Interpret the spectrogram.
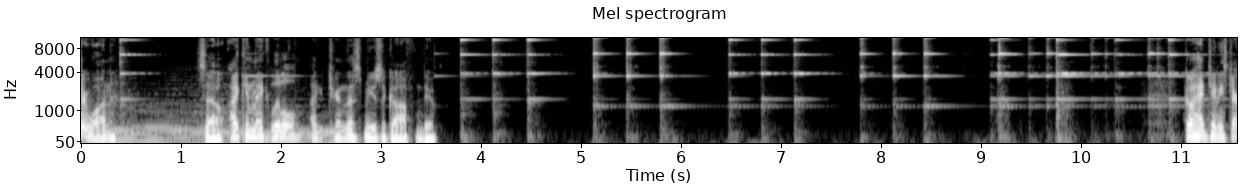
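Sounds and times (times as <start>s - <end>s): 
speech: 0.0s - 0.5s, 1.2s - 3.6s, 11.0s - 11.5s
small hand bell ringing: 3.6s - 11.5s.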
